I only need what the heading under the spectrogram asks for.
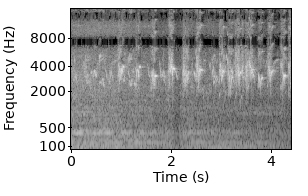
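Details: Javan myna described as gacor, in full lively song: a dense run of sharp, scratchy chirps and short whistled notes, rising and falling rapidly without pause, over a steady low hum.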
